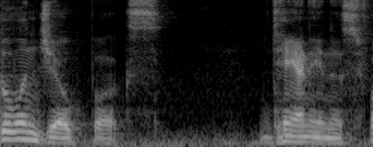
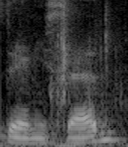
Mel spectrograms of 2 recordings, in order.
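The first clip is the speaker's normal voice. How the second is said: plain reading voice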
